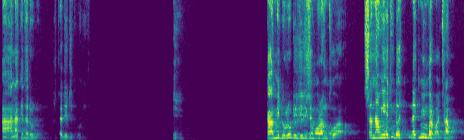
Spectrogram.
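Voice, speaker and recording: A man's voice: high-pitched, normal speed, gravelly, long pauses. A middle-aged male preacher giving a conversational parenting lecture in a mosque and speaking directly to the congregation. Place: mosque hall. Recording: echoey mosque hall, mic at a distance.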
